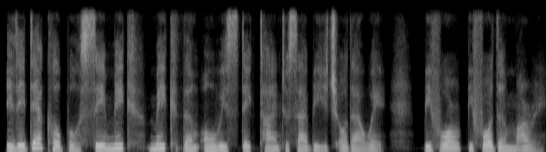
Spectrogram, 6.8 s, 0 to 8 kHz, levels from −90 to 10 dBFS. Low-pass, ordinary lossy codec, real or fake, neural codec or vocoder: 7.2 kHz; none; fake; codec, 16 kHz in and 24 kHz out, 0.4 kbps, LongCat-Audio-Codec, two codebook decoder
